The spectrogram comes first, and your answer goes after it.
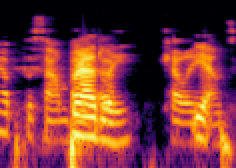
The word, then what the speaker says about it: Kaliane: It's Kaliane.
